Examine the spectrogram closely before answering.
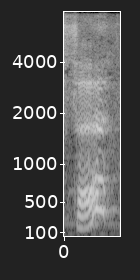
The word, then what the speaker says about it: pho: it fo is pronounced fur so it's actually fur not faux but I tend to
